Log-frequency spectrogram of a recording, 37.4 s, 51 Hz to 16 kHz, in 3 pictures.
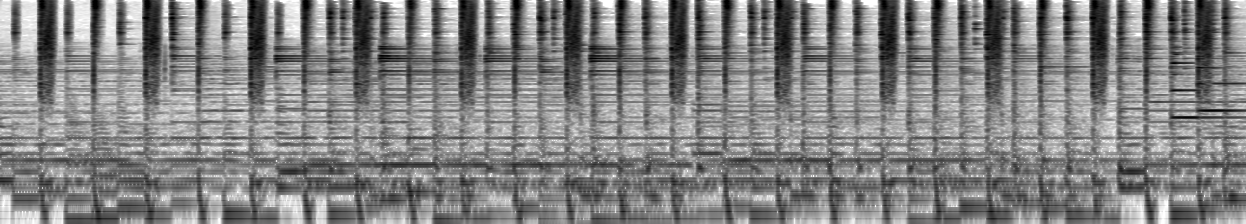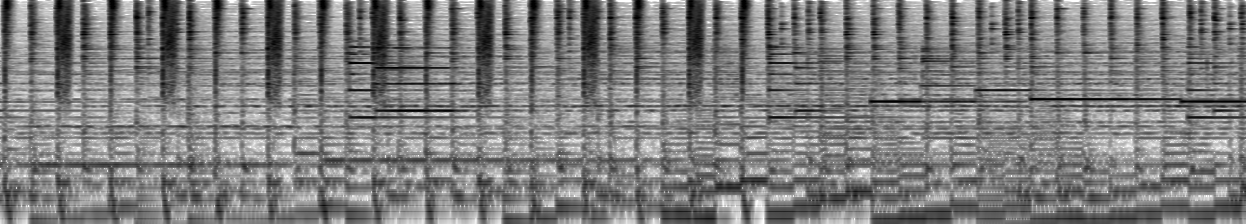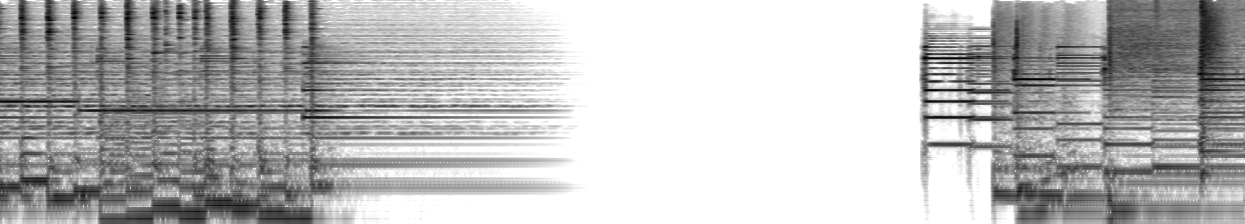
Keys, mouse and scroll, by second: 1.7 `, 2.5 KP_0, 3.3 s, 5.5-8.3 drag, 9.2 s, 12.9-14.4 drag, 17.1 KP_Divide, 17.4 scroll up 1, 17.6 scroll down 1, 17.9 Tab, 18.3-20.0 scroll down 1, 21.9 click, 22.1-22.9 scroll up 1, 22.9 click, 23.7 click, 25.3-26.9 drag, 29.0 click, 37.0-37.3 drag.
